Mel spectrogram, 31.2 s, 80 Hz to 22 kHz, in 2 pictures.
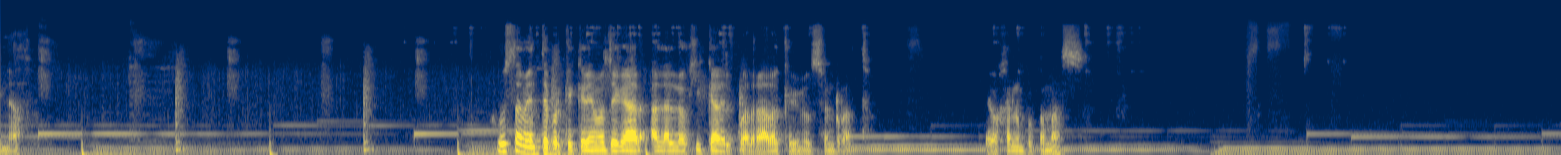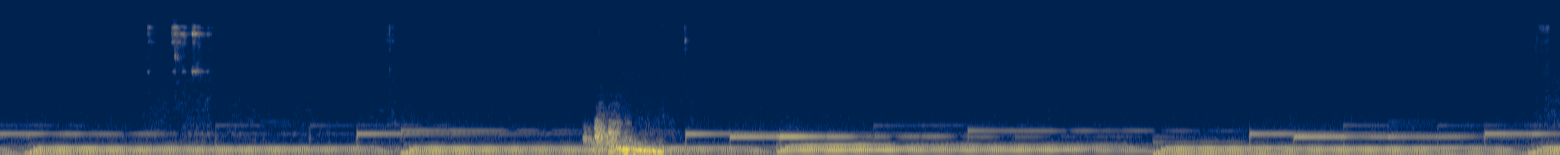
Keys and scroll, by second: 7.0 super+z, 12.0 super+z, 17.4 super+z, 19.3 z, 21.3 b, 22.7 alt+super+z, 23.1 alt+super+z, 25.8 super+z, 29.9 super+z.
